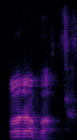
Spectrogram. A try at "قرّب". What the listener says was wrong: شد بھی ہے اس کے اوپر. ہاں قربا. قربا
